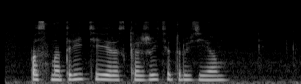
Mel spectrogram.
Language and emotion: Russian, neutral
